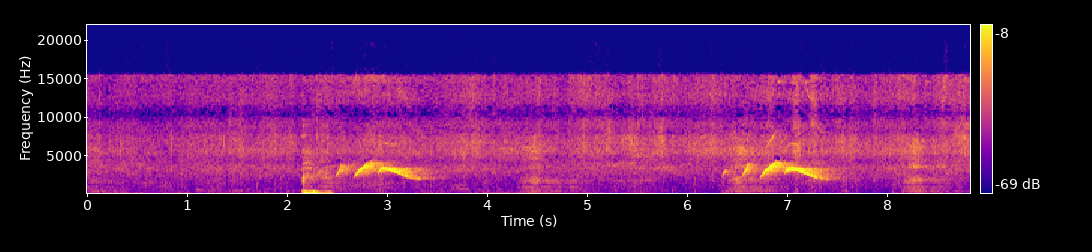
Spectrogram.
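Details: An early bird sings in the dark before sunrise at about 4 a.m., giving two short, clear phrases of slurred, falling whistles about four seconds apart, over a quiet background with a faint voice and footsteps.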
